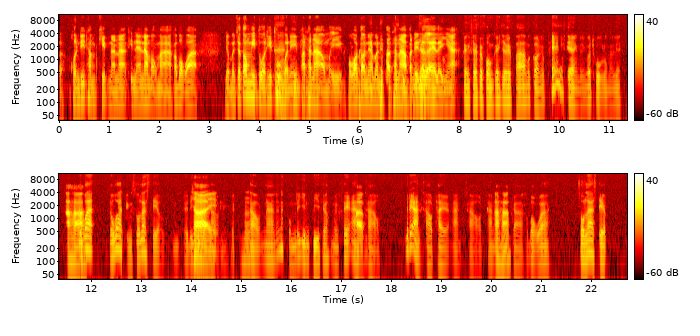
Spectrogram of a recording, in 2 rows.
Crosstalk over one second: present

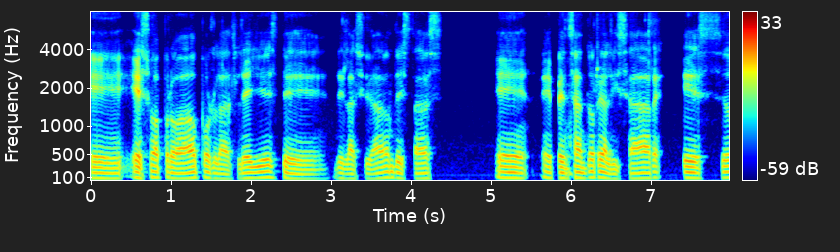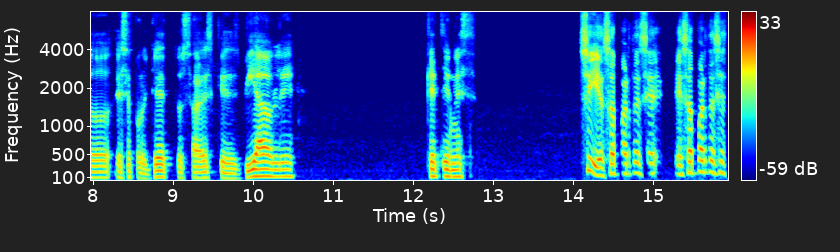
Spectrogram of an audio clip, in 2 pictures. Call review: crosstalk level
none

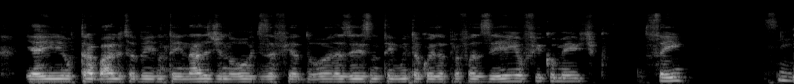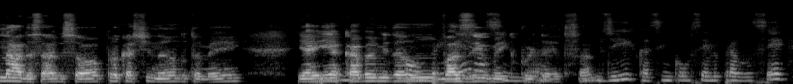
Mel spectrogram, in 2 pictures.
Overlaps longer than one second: present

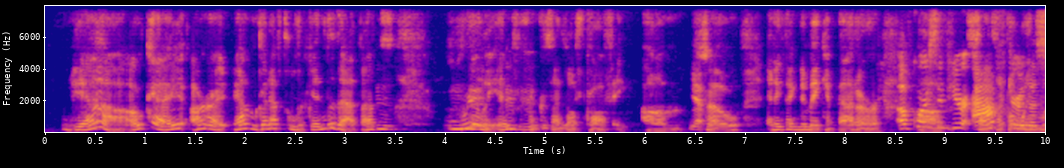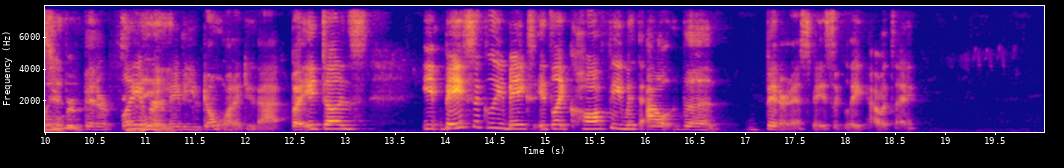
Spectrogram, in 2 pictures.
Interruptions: present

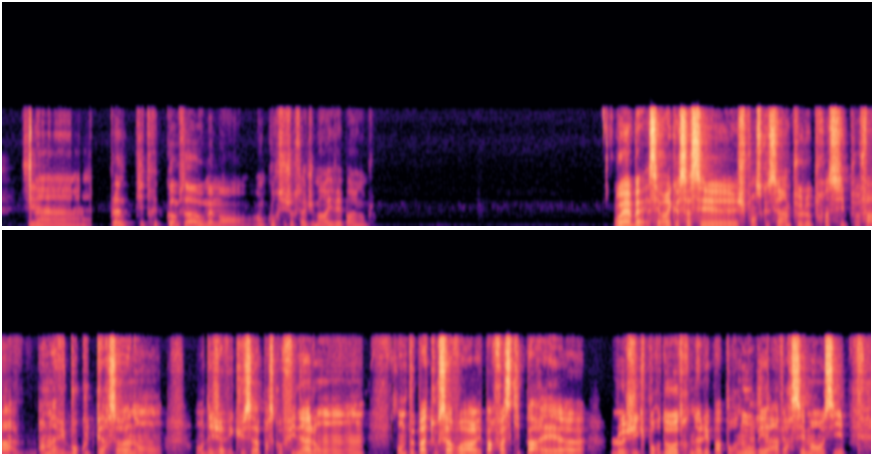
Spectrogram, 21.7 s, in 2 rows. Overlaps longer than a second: none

